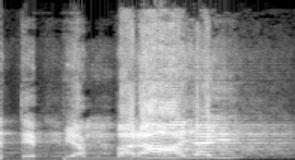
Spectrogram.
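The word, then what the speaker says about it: दिव्याम्बरायै: जबकि इसका शुद्ध उच्चारण ये है कि दिव्यंबरायई चो दिगंबरायो, दिव्यंबरायई।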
